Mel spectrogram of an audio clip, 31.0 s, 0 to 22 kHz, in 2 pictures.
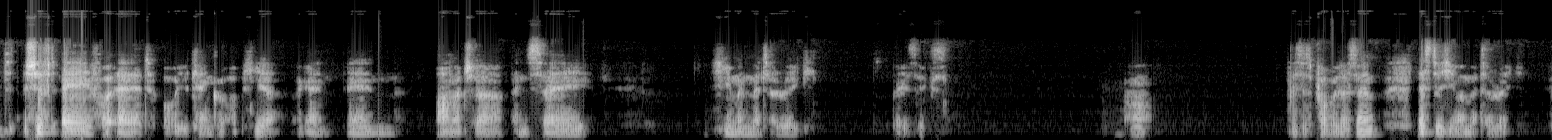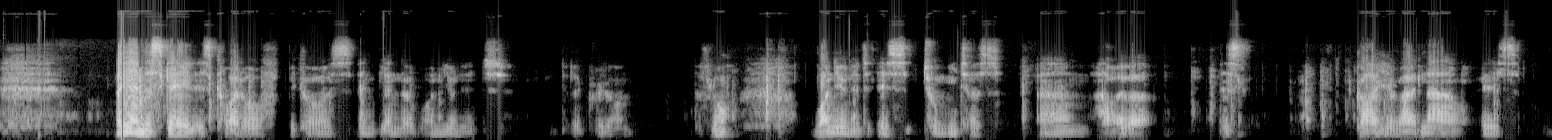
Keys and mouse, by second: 2.5-5.7 drag, 16.6-20.5 alt+middle drag, 20.5-23.0 drag, 23.0-27.2 alt+middle drag, 27.2 click, 27.5 KP_1, 28.0-31.0 ctrl+middle drag.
